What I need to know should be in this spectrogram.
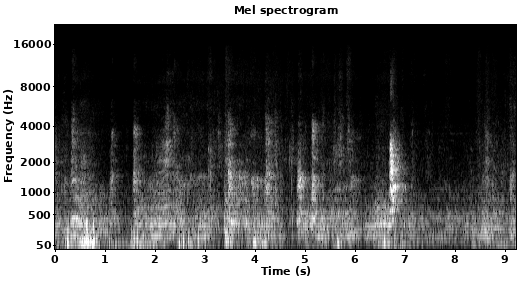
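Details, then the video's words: Rottweiler puppies kept as pets in Vietnam, playing and practising biting and fighting each other; scuffling growls and short yips come in bursts, with one sharp high yelp near the end, over rustling and a person's voice. "My Dog Puppy Playing"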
